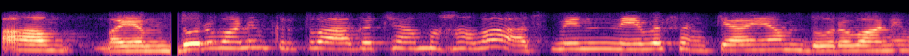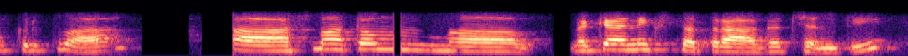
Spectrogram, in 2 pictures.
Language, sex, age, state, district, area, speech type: Sanskrit, female, 60+, Kerala, Palakkad, urban, conversation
